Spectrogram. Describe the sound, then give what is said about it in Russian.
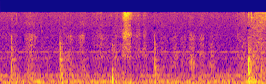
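Pen writing on paper: faint, dry scratching strokes in short, irregular bursts over quiet background hiss, with no talk. “вот я прямо на глазах пишу вот здесь”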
